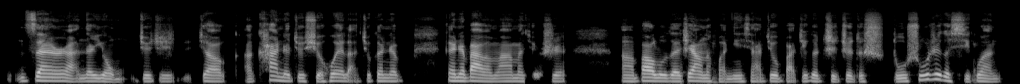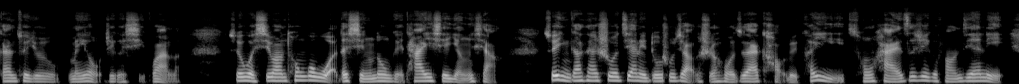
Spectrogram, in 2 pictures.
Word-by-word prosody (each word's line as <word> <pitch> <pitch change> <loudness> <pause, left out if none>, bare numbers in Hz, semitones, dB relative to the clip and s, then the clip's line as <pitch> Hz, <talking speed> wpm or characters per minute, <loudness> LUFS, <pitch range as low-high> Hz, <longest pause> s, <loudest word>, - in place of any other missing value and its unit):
嗯， 160 - -7
自 165 +3 +4
然 170 - +7
而 160 0 +5
然 140 -2 +1
地 145 0 +1
用 130 -4 -2
这 145 -1 -1
这 140 0 -6 0.2
叫 140 -3 0 0.2
呃， 130 - -5
看 200 -3 +2
着 155 - 0
就 150 0 -3
学 145 - +3
会 160 +2 0
了， - - -4
就 145 - -5
跟 155 0 -2
着 150 -1 -2 0.4
跟 165 -1 +2
着 160 - +4
爸 160 -1 +6
爸 140 - -1
妈 145 +1 -2
妈 145 0 -2
就 145 - -10
是， 140 -1 -4 0.5
啊， 145 -1 -2
暴 165 +3 +4
露 150 -1 +2
在 145 -1 +2
这 155 - +2
样 160 -2 +4
的 145 - -1
环 125 - -6
境 135 +1 -2
下， - - -4
就 145 0 0
把 135 0 -4
这 145 - -5
个 145 -1 0
纸 135 -1 0
质 135 +3 -1
的 135 - -5
书 - - +1
读 140 +1 -1
书 210 +9 +1
这 235 0 +3
个 175 - 0
习 140 -4 +1
惯 135 -3 -3 0.2
干 145 0 -1
脆 150 0 -1
就 130 -4 -6
没 125 +2 -4
有 145 0 -3
这 135 - -7
个 115 - -8
习 120 - +1
惯 - - -2
了。 - - -17 0.5
所 175 - +1
以 - - +4
我 165 - +5
希 160 +4 +5
望 170 -1 +3
通 190 +2 -1
过 190 0 +3
我 155 -4 +2
的 155 - +2
行 140 -3 +4
动 155 -1 +1
给 120 - -7
他 160 0 +3
一 165 - +3
些 150 -3 +3
影 135 +1 -3
响。 145 - -3 0.5
所 210 - +6
以 210 - +6
你 180 - 0
刚 175 +2 +1
才 175 -1 0
说 185 0 +2
建 180 +1 +2
立 155 - +2
读 150 0 0
书 165 +1 -3
角 160 -2 +1
的 - - -11
时 130 - -1
候， 140 - -6
我 - - -2
就 140 - -1
在 135 -1 +4
考 145 - -5
虑 - - -5
可 170 - -5
以 180 -8 -2
从 145 +1 -4
孩 130 -3 +2
子 185 +5 -2
这 185 0 0
个 155 - -3
房 135 -2 -5
间 160 +1 0
里 145 - -2
150 Hz, 320 characters per minute, -24 LUFS, 140-165 Hz, 0.5 s, 然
